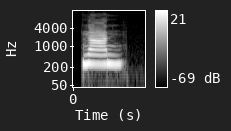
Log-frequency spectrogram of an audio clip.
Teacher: The word lunch is pronounced with a mid-level tone.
